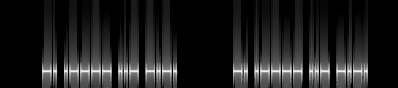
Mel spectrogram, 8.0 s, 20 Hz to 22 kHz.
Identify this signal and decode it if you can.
Morse code, heard as a keyed tone, about 21 wpm, 700 Hz. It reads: N1UC N1UC
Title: USA Call Signs - 4 Characters - Repeated 2x - 22wpm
